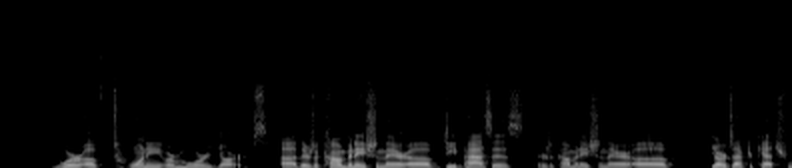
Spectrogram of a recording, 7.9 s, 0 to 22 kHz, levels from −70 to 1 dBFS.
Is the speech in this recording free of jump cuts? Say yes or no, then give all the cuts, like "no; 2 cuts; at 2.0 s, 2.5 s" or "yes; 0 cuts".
no; 1 cut; at 2.7 s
